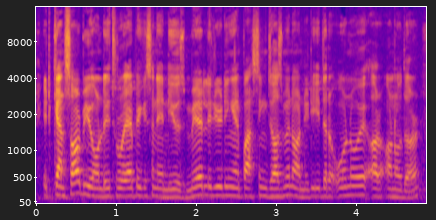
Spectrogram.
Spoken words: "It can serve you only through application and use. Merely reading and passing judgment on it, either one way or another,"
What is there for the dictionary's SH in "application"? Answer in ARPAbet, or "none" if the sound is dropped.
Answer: S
